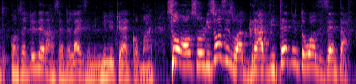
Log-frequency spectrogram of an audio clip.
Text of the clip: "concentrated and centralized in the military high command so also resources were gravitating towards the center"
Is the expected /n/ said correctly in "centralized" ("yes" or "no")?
no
